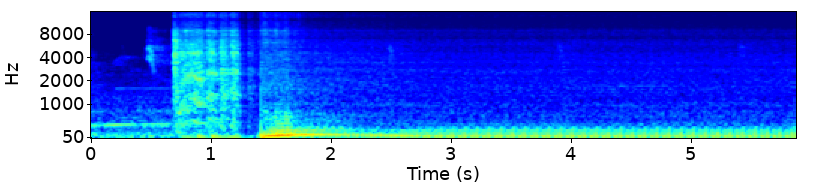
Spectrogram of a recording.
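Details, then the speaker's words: Toyota 100-Series Land Cruiser after exhaust repair with welded pipes: engine cranks, catches with brief flare, settles to smooth steady idle; no leaks, no rattles, pipe clears chassis, moderate rumble. "No rattles. The pipe doesn't hit the chassis anywhere. It's the perfect amount of uh rumble in the car. Not too loud."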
